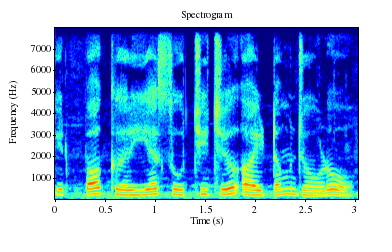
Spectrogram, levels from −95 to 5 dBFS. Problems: none marked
